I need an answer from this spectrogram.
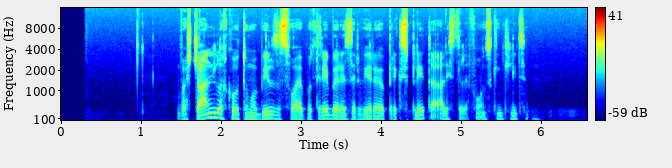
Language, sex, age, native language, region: Slovenian, male, 30-49, Slovenian, Central Slovenia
